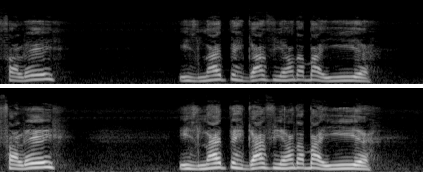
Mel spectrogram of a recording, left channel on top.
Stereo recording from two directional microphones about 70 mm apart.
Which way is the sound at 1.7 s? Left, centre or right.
Left.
